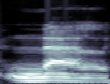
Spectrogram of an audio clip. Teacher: Kemudian is idgham syamsi kan huruf nun dengan huruf lam, jadi bunyinya nal, kerana huruf lam itu adalah huruf syamsiah sebab alif lam syamsiah itu ada huruf yang bertasydid iaitu huruf lam.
